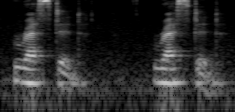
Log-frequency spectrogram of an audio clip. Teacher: is the t t sound therefore it is case three where the e d is pronounced as the e as in sit with the d sound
